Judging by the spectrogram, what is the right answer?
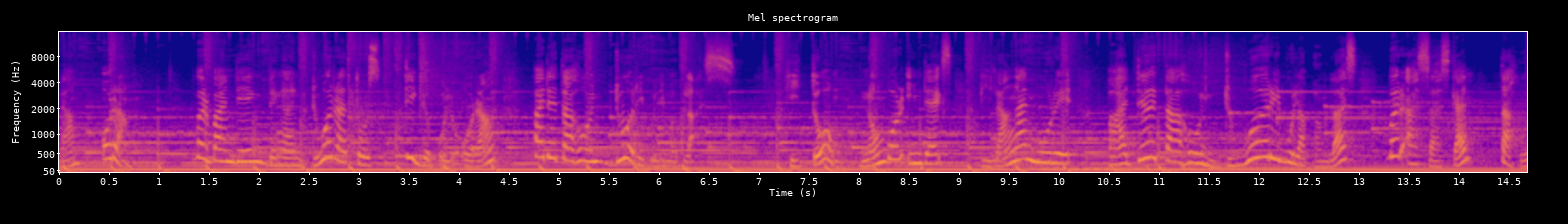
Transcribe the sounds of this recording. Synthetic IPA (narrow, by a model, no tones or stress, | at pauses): nãm | oɾa̰ŋ | bərbandɪŋdəŋãnduəɾat̪ʊs | t̪iɡapulʊ̰hoɾaŋ | padat̪aɦʊnduəɾibulimãbəla̰s | hit̪ʊŋ | nɔ̃mbərindɛks | bilaŋãnmũɾɪt̪̚ | padət̪aɦʊnduəɾibulapanbəlas | bərasaskan | t̪ahʊ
